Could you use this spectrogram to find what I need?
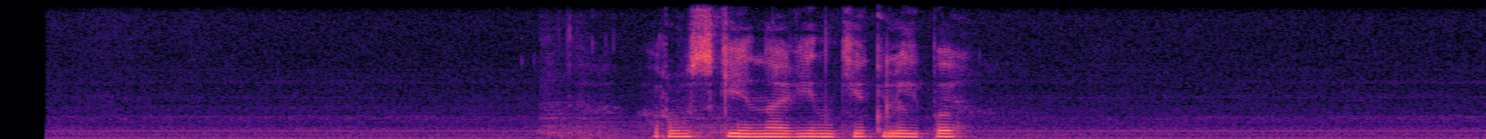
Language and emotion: Russian, neutral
